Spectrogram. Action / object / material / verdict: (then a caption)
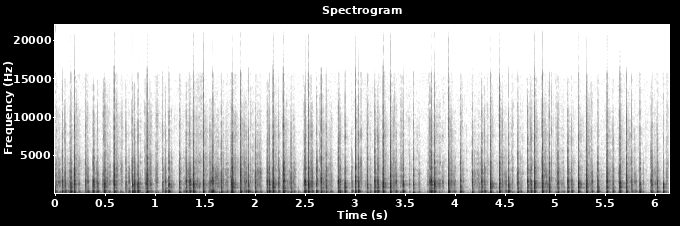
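tap / cardboard soap box / cardboard / none. A cardboard soap box is tapped rapidly with the fingers, giving around forty quick, dull, hollow taps in an uneven rhythm. Each tap is short and dry, with most of its weight in the low range and a muted body tone, and very little brightness.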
